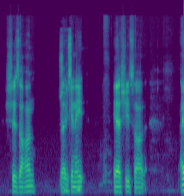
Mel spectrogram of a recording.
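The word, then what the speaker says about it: Chiasson: Shizan.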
